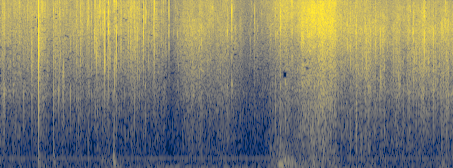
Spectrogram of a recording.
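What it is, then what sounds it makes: Pile of wood shavings. Gloved hands grab, crumple and scrunch a heap of thin wood shavings, making dry, bright crackling and crinkling with many quick snaps over a faint steady low hum. The rustling swells into a louder, denser scrunch around the three-second mark before settling back to light crackles.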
